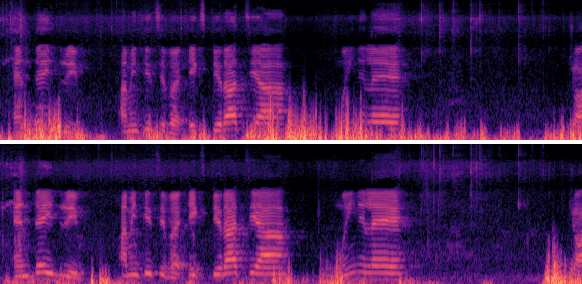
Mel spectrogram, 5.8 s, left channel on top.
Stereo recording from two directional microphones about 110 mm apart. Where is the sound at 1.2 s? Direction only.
55° left (ahead or behind).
